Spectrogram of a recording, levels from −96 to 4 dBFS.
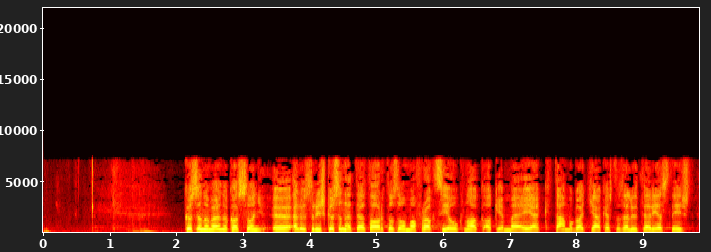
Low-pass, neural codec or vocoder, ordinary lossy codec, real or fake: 7.2 kHz; none; none; real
